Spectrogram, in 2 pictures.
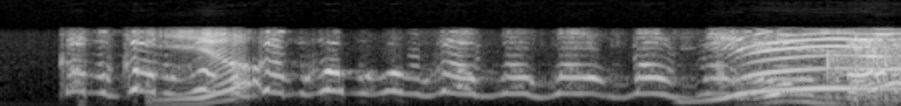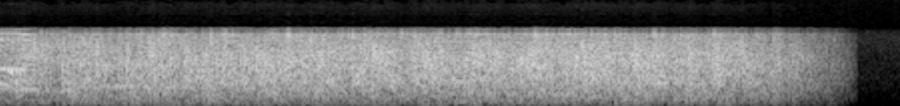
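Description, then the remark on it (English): A wavering, warbling voice gives way to a burst of steady applause on the Food Fascinations show after wishing everyone a happy Thanksgiving, a dense hiss of clapping that holds for about three and a half seconds before cutting off. “Who was the applause for”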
